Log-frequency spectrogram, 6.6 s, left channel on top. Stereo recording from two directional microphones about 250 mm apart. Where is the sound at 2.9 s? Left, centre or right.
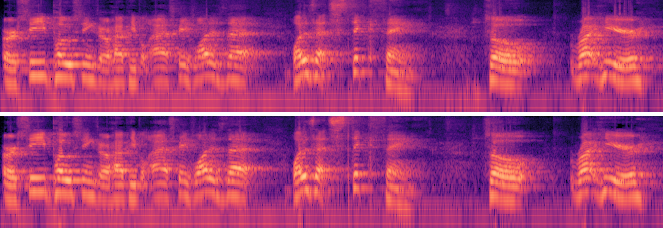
Centre.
